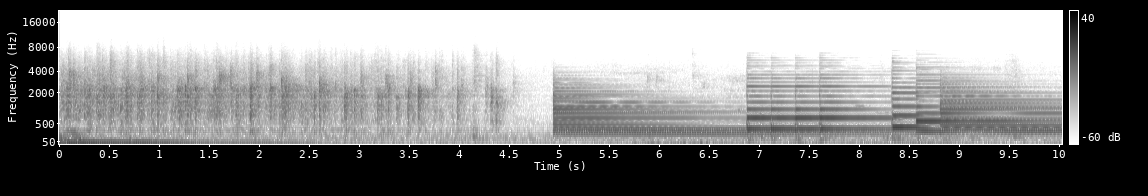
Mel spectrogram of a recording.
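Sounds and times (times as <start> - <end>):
audience applauding: 0.0 - 4.7.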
